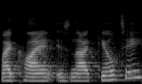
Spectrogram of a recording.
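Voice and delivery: guilty lifted with a questioning rise. Showing how a lawyer's line to a judge sounds: rising pitch on "guilty". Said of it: "Sounds like a question".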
